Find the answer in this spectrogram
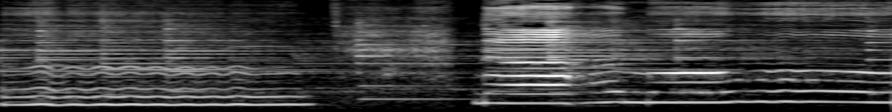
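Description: Slow Buddhist devotional singing: a single voice holds long, wavering notes over soft accompaniment. It drops away briefly in the middle, then comes back on a new sustained note.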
